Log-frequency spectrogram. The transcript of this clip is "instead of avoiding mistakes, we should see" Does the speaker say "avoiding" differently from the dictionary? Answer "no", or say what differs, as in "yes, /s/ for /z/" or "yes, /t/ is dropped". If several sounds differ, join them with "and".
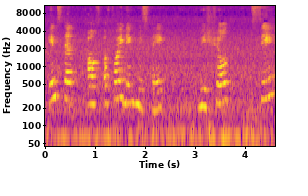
yes, /f/ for /v/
